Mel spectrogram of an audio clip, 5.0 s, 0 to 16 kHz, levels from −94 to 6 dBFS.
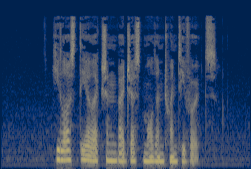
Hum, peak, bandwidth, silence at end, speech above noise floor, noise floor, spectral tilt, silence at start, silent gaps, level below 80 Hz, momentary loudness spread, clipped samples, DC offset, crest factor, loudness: none; -8 dBFS; 11.5 kHz; 0.7 s; 40 dB; -63 dBFS; -5 dB/octave; 1.05 s; none; -60 dBFS; 10 LU; under 0.1%; under 0.1%; 18 dB; -24 LUFS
